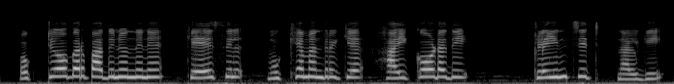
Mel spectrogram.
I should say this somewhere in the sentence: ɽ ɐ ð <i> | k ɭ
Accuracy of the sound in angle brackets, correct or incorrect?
correct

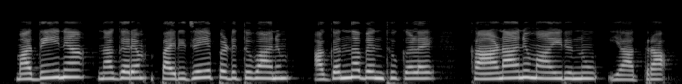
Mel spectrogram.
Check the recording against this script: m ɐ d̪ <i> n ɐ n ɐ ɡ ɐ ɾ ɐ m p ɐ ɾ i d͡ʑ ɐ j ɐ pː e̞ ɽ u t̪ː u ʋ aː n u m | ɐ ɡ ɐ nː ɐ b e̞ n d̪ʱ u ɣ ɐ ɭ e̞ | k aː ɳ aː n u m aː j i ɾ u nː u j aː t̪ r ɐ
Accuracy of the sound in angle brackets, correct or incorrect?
incorrect: iː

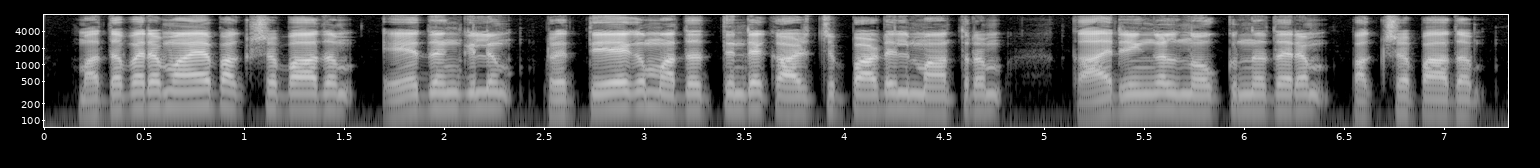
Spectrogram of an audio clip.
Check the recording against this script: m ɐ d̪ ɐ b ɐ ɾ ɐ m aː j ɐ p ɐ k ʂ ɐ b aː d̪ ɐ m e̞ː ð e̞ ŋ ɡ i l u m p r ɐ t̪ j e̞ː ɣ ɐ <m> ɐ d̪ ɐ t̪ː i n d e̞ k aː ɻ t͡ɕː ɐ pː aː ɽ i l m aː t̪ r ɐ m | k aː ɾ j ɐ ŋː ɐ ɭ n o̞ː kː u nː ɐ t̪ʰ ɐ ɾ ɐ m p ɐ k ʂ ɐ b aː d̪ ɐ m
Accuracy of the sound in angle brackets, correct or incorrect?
correct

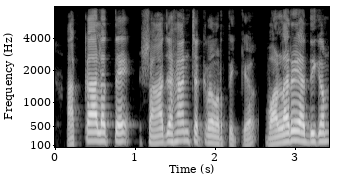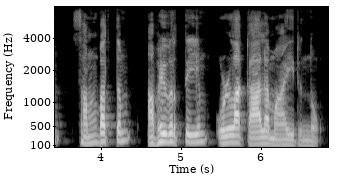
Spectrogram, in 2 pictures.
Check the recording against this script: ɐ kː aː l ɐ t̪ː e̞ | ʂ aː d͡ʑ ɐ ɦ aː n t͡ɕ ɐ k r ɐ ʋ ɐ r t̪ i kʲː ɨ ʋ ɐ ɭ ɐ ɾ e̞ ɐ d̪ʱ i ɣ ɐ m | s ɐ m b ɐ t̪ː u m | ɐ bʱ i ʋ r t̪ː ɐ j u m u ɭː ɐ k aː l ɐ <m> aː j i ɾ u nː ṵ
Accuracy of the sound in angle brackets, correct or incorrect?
correct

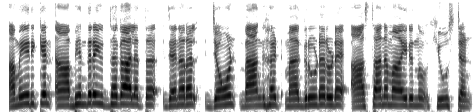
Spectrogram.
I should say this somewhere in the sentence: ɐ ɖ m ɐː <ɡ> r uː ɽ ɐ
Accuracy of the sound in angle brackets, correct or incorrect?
correct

